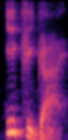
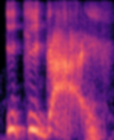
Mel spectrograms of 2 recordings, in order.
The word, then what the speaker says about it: ikigai: we also know we're all about but it's icky guy and the best way to pronounce it is to make your puffy cheeks your chiefs cheeks puffy with a big big smile and shout out icky guy so i'd like everyone out there to uh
